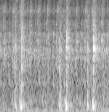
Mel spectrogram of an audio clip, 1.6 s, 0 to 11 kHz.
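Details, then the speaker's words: Stirlingkit B01 ball-top vertical hit-and-miss engine driving a generator with three LED lamps plus a filament lamp: regular sharp pops about three a second with clattery rattle; engine slowing under the heavy load, voltage dropping to about 5 volts. "Right now the real test. Yeah, it's slowing down definitely."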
